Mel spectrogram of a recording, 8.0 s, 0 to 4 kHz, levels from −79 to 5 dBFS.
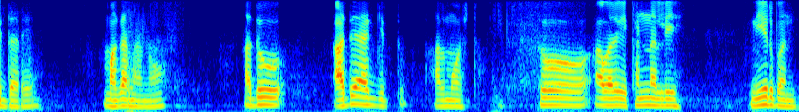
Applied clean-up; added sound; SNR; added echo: neural separator model SepFormer DNS4.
